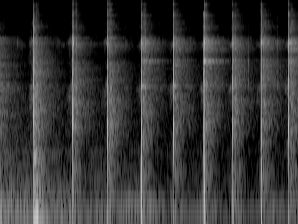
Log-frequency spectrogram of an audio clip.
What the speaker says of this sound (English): Now I will start hammering this first bearing.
